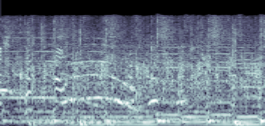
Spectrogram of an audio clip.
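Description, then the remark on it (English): A live Harmontown audience cheers and applauds loudly for Rob Schrab, a dense wash of clapping and whooping voices that carries on steadily without a break. “Cheer for Rob Schrab.”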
